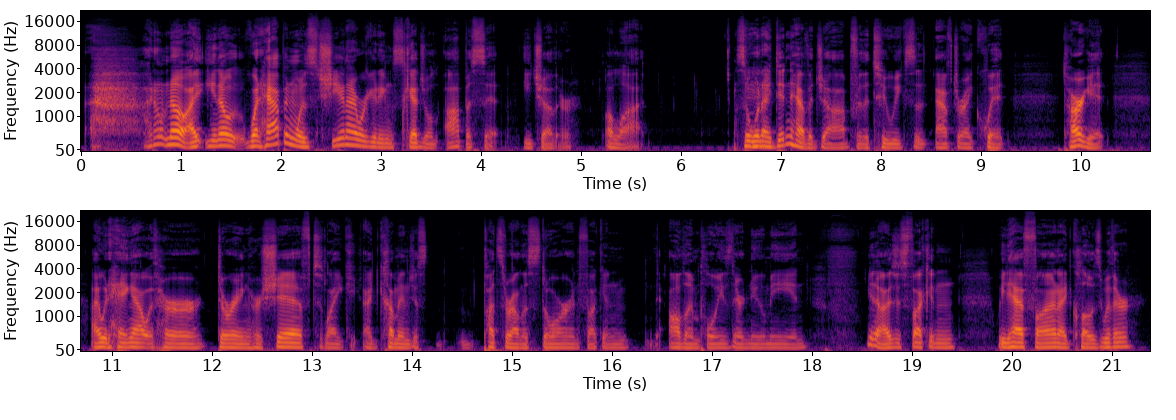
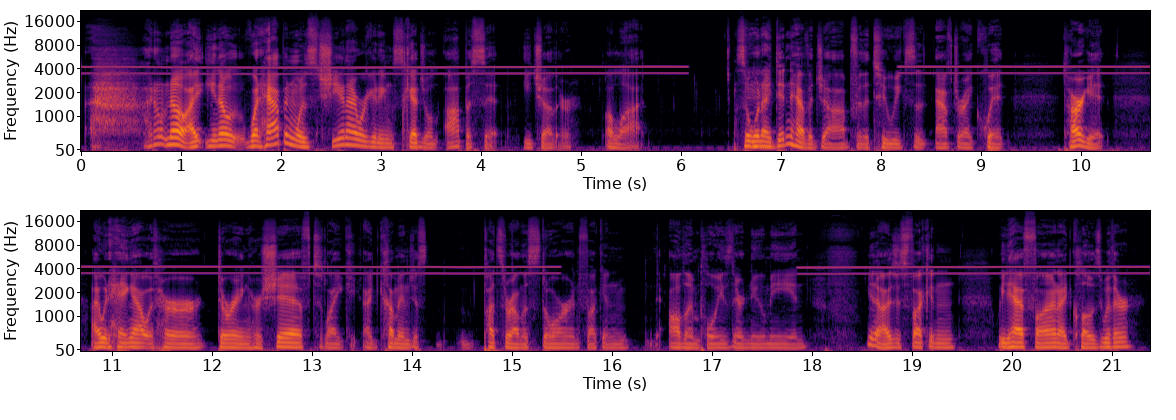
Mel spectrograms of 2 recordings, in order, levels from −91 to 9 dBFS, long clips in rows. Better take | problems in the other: first | high-pitched whine; noticeable; until 6 s, from 8 to 15 s and from 18 s on; 4.5 kHz, 15 dB below the speech

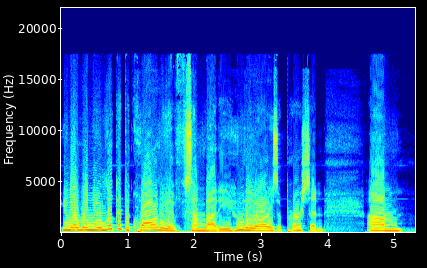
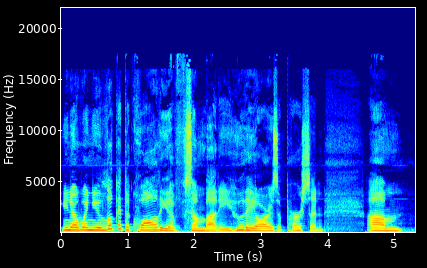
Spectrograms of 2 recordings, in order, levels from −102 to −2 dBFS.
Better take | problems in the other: second | distortion; heavy; 22% of the sound clipped

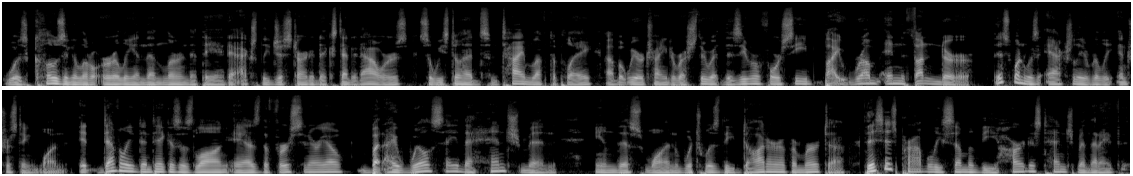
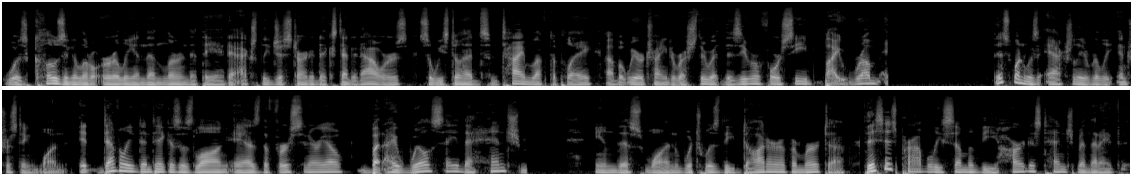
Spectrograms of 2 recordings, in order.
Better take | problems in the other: first | audio cutting out; at 9 s for 1 s and at 17 s

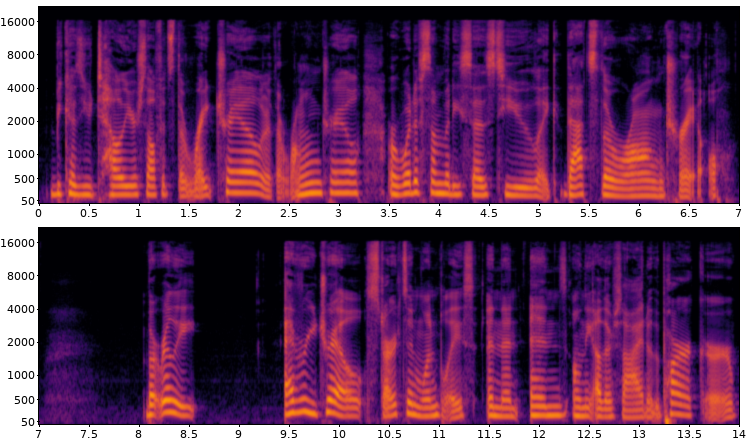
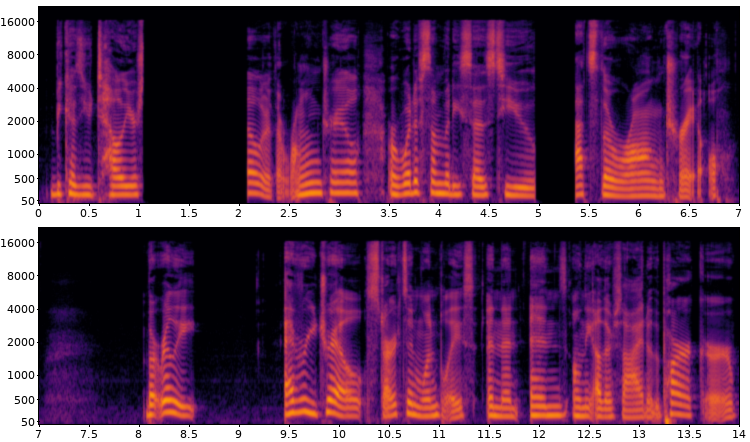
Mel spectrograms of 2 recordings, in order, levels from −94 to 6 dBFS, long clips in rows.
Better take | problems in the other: first | audio cutting out; at 1 s for 1 s and at 5 s

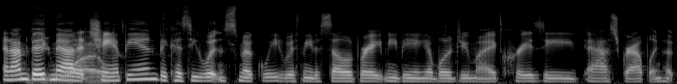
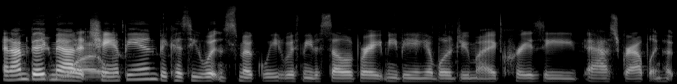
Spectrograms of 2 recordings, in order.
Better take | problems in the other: first | thin; somewhat; fading below 500 Hz

